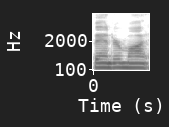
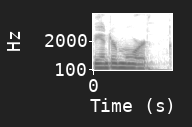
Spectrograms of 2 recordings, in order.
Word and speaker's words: Vandermont: I think the funniest thing, and it wasn't supposed to be funny, but when Tyler was at Vandermont and he kept calling it Vandermort.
